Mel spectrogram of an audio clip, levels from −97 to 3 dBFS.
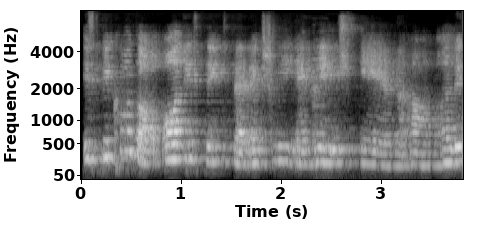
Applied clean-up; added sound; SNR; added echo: neural mask model DeepFilterNet 3.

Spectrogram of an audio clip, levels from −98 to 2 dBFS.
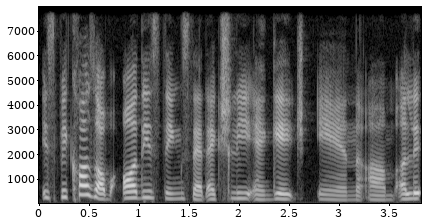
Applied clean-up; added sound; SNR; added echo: none; none; none; none.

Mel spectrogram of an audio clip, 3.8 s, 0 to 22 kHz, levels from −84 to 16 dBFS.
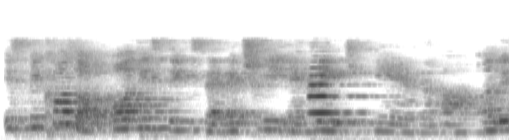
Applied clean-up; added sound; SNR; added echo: classical method WPE with log-MMSE.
